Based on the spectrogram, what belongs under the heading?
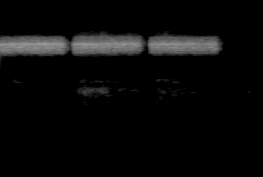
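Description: A Clay-colored Sparrow gives three flat, high, insect-like buzzes, each lasting about two-thirds of a second with brief gaps between them.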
